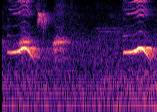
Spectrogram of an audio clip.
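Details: Asian koel calling: two clear whistled notes that rise then drop, about two seconds apart, with a short harsh crow-like note between them.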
